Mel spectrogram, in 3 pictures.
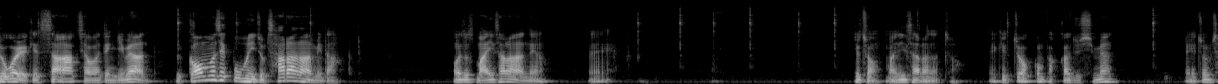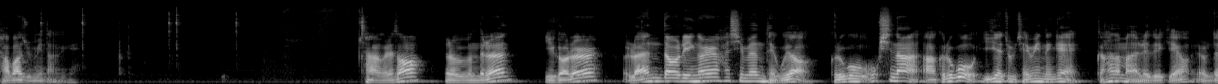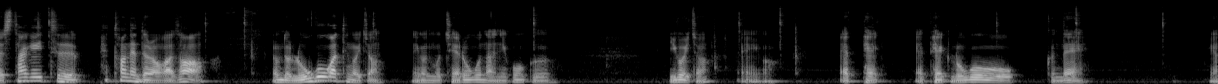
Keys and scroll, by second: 2.1 ctrl+2, 3.5 Escape, 6.1 ctrl+2, 9.1 Escape, 12.5 ctrl+2, 13.5 Escape, 26.4 ctrl+2, 27.0 Escape, 31.6 ctrl+2, 32.4 Escape, 33.2 s.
